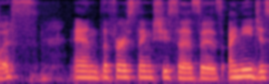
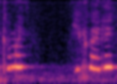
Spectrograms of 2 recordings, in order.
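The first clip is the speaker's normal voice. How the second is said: put-on very high, sweet, cute baby talk. Retelling a TV scene where Clark talks to a dog: imitating a cute dog voice. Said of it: "Clark talking to the dog in your cute dog voice".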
